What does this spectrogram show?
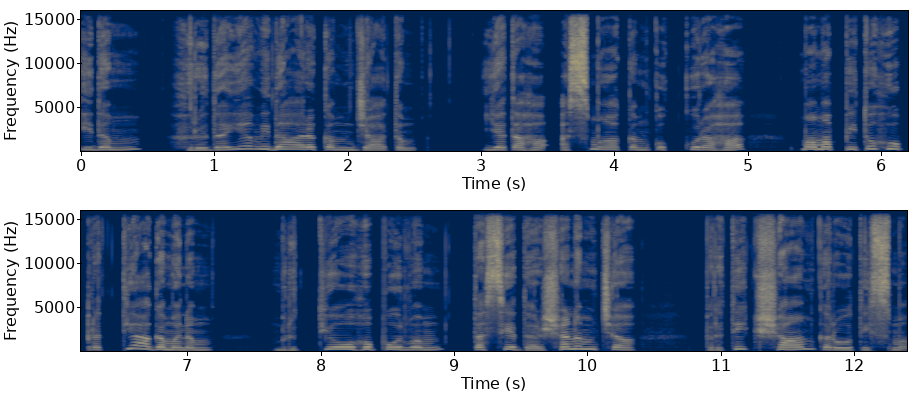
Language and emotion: Sanskrit, sad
